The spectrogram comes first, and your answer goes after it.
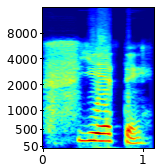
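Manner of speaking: "Siete" with the i gliding like a Y. Shown as a demonstration. Teacher showing a diphthong, "Siete" with a Y sound. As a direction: glide the ie of "Siete" together. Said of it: "That sounds like a Y".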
